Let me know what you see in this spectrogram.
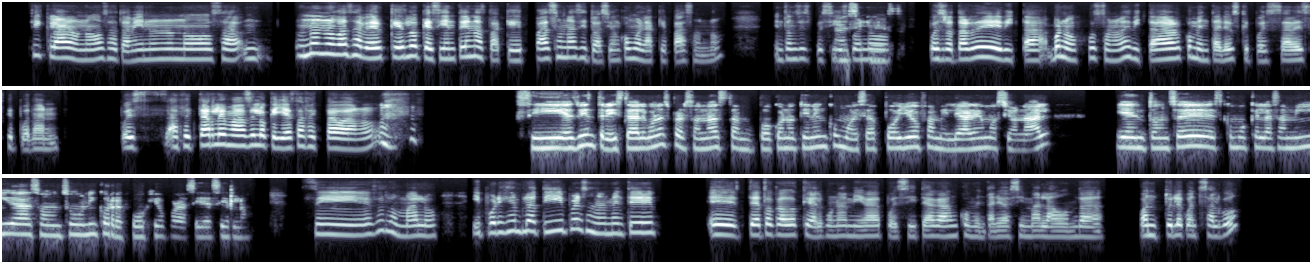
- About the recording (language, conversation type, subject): Spanish, podcast, ¿Cómo ayudas a un amigo que está pasándolo mal?
- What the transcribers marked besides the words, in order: chuckle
